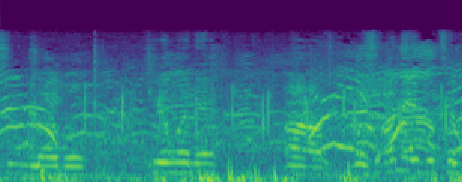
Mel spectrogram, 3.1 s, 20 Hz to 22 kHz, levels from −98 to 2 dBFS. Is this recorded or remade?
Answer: remade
